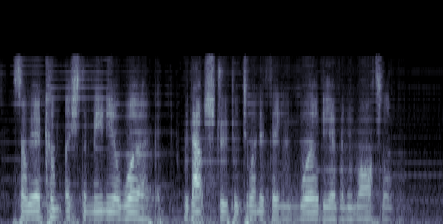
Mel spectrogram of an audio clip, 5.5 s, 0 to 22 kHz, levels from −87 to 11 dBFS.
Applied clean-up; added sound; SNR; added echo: neural separator model SepFormer DNS4.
